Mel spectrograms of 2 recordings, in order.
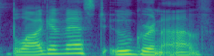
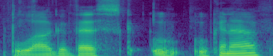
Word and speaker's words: Blagavest Ugranov: his full name was Blagavest Ugranov, and I still think that's the best name that I've ever heard. Blagavesk Ukanov? You said it wrong, but there you go.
